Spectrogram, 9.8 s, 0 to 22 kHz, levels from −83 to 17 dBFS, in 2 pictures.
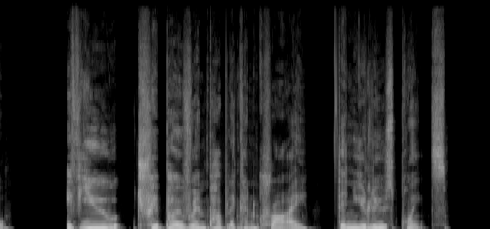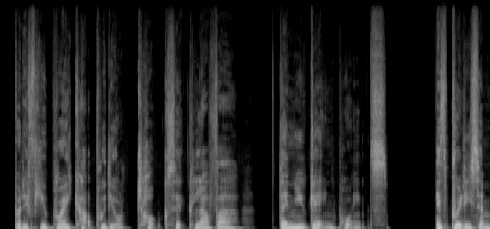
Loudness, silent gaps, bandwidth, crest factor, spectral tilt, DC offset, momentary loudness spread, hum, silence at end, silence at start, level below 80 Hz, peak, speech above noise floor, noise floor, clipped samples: -19 LUFS; none; over 20 kHz; 16 dB; -5 dB/octave; under 0.1%; 11 LU; none; 0 s; 0 s; -58 dBFS; -4 dBFS; 71 dB; -88 dBFS; under 0.1%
